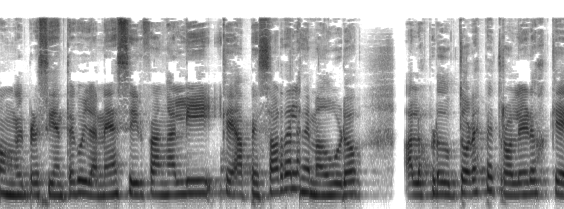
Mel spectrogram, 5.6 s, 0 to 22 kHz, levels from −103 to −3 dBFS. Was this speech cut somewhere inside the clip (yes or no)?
yes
